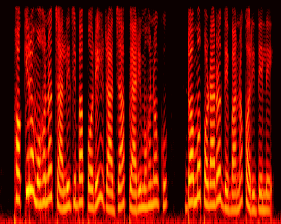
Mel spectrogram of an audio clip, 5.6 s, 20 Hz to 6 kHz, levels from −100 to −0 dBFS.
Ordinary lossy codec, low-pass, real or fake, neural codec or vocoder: none; 5.4 kHz; real; none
